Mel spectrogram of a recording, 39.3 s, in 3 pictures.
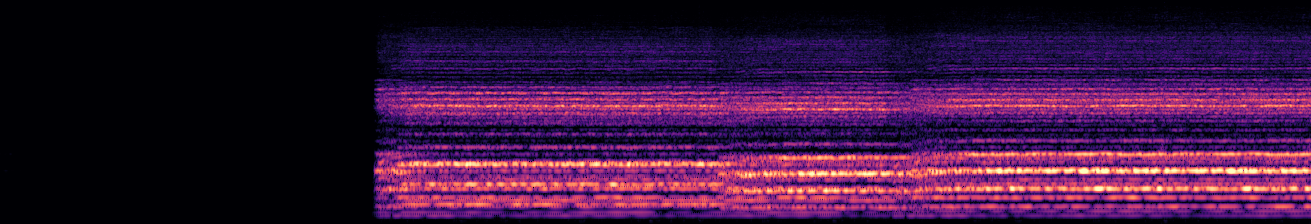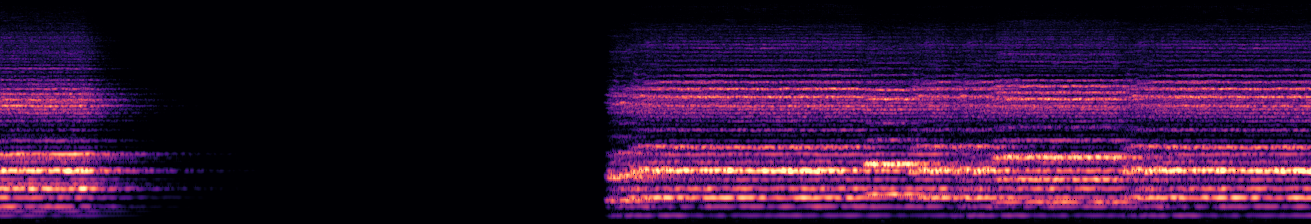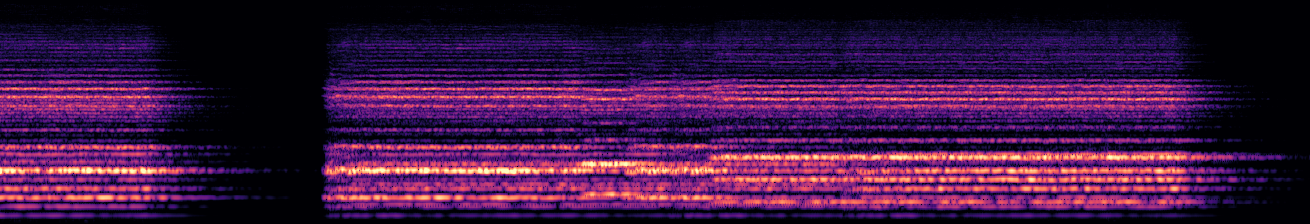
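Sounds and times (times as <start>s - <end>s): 
soprano and alto voices singing: 3.8s - 14.6s, 19.2s - 28.3s, 29.4s - 38.6s.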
